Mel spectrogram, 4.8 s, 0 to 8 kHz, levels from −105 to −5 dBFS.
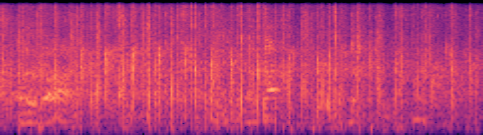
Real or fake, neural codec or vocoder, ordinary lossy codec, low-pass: fake; codec, 16 kHz in and 24 kHz out, 1 kbps, XY-Tokenizer; none; 7.2 kHz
